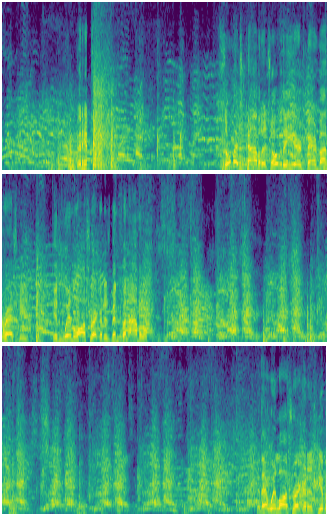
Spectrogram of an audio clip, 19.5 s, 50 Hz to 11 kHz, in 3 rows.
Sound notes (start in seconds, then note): 9.9 crowd cheering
